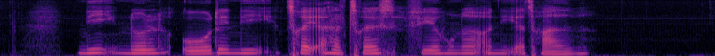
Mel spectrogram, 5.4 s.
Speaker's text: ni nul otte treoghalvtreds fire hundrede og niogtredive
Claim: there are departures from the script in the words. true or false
true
